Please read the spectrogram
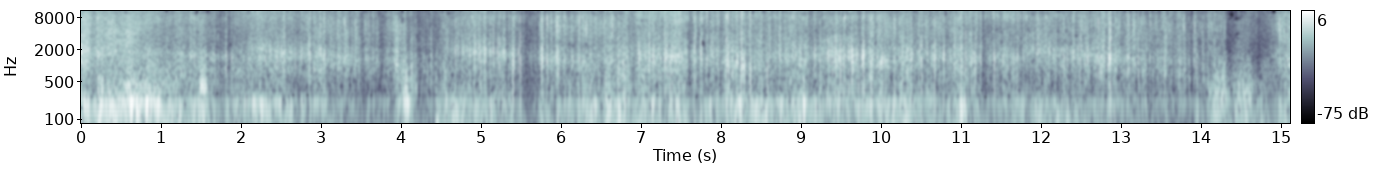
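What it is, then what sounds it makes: Foam microphone windscreen being scratched. Long fingernails of both hands scratch and rub a black foam windscreen on a Blue Yeti microphone, with the face kept back from the mic. The sound is a steady, dense, muffled rumbling scrape, heavy in the low end with a faint hum near 184 Hz and almost no bright content, swelling and easing slightly throughout.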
